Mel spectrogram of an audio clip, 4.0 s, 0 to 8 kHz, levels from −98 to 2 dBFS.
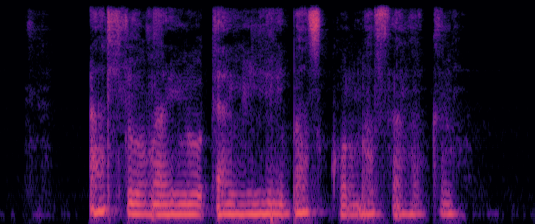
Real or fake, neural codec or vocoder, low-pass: fake; codec, 24 kHz, 1.5 kbps, HILCodec; 7.2 kHz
